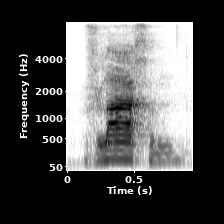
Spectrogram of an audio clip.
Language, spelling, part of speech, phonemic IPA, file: Dutch, vlagen, noun, /ˈvlaɣə(n)/, Nl-vlagen.ogg
- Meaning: plural of vlaag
